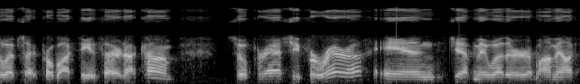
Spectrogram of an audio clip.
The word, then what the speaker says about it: Ferrara: It's actually it's pronounced or it's spelled F E R R A R A, but it's pronounced Ferrer.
